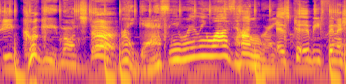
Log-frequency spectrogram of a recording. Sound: surprised

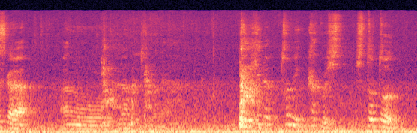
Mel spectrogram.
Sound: speaking in foreign language

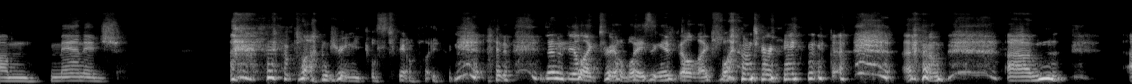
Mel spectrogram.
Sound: laughs

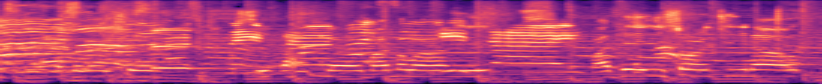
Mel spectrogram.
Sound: people chattering

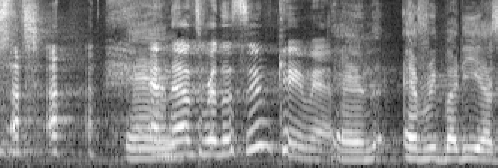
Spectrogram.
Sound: laughs

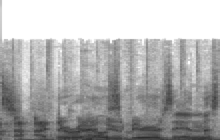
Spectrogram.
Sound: laughing

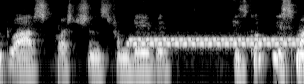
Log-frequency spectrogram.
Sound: phone rings

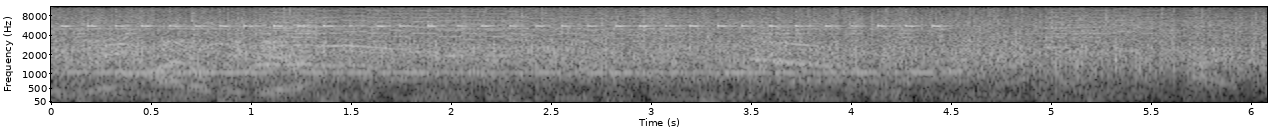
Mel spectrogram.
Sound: bell chiming

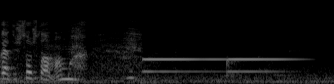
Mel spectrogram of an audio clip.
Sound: elevator dings

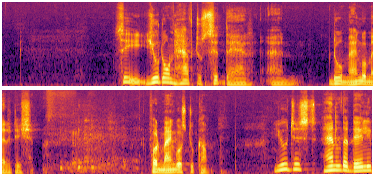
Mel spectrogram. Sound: few laugh

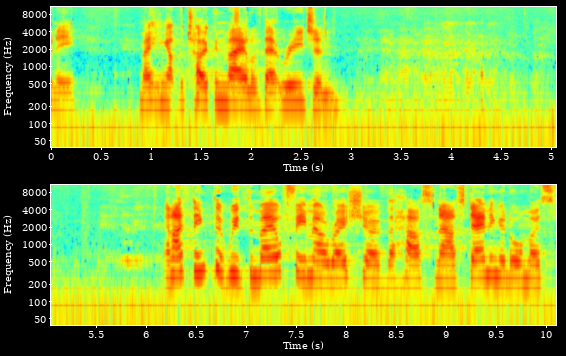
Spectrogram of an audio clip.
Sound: laughter

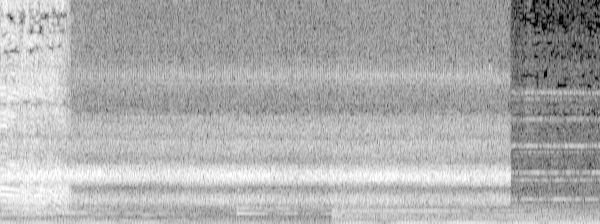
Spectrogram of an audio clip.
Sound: frogs croaking

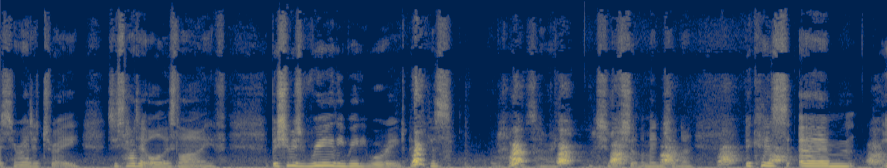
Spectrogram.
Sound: dog barking

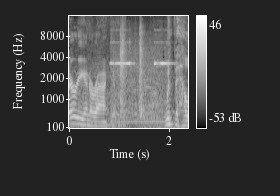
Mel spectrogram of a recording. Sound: smoke alarm sounds

